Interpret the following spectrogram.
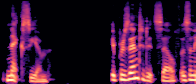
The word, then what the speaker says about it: NXIVM: In 2011, Catherine brought her daughter India, then 19, to a workshop in California hosted by a company called NXIVM, pronounced like Nexium.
